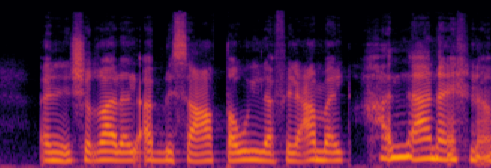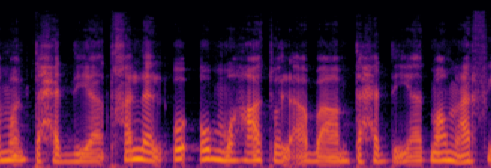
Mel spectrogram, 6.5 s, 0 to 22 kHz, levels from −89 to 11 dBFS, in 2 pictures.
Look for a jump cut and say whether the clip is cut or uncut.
cut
